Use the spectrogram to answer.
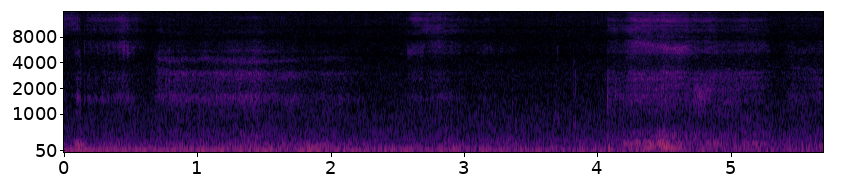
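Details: A coonhound sleeping and dreaming on a couch in the morning: soft, irregular nasal snorts and rough breathing over quiet room noise; snoring and snorting during sleep.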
